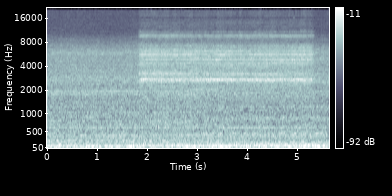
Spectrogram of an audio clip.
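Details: Furnace: over low rumble, high buzzing/rattling tone for about 3.5 seconds then stops, intermittent, seeming to come from one device and resonating through pipes, loud enough to hear outside; cause unknown.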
